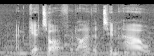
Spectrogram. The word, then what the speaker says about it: Tin Hau: Today we're off to explore the neighbourhood of Tin Hau in Hong Kong, which is pronounced tin like the metal, and how like the question, so how do I get there?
